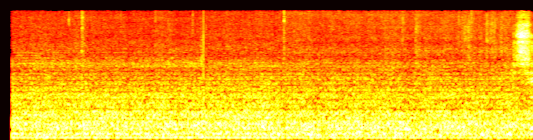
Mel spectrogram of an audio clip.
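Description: Steady drone of a turboprop airliner heard from inside the cabin: an even, low propeller and engine hum over rushing air.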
